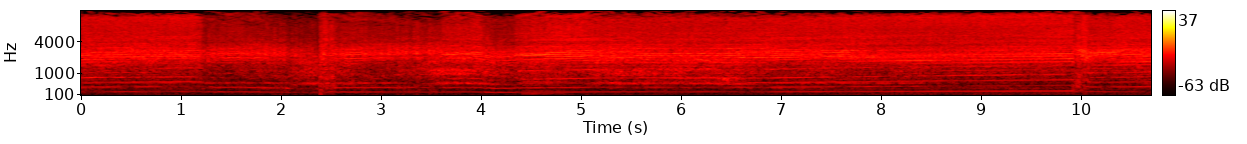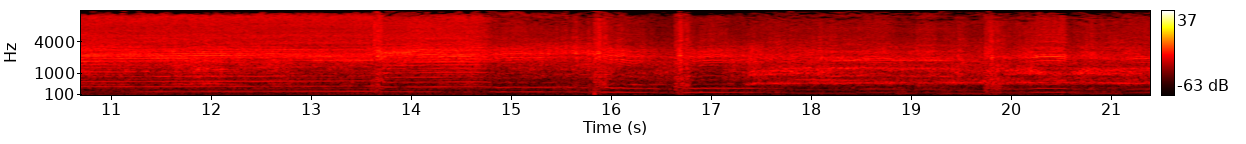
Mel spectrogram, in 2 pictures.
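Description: A racing car engine roars at high revs, rising in pitch and dropping sharply with each gear change.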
